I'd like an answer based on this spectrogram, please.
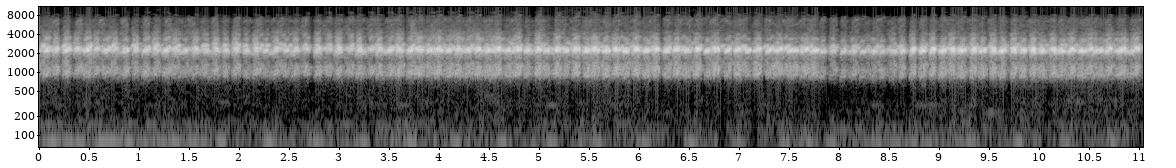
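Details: Many European tree frogs, Hyla arborea, croaking together in a concert recorded 20 May 2023; rapid, raspy repeated notes form a continuous loud chorus, dipping briefly near the eighth second before resuming.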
